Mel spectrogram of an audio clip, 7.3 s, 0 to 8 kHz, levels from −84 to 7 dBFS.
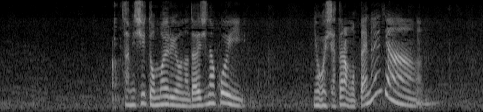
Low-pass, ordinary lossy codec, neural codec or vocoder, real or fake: none; none; none; real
